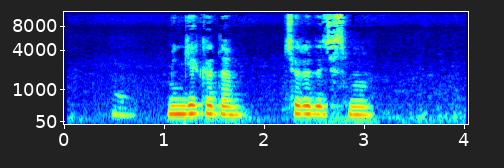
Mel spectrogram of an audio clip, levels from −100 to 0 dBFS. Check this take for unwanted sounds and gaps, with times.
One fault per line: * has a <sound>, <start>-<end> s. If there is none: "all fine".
* has a laugh, 0.5-0.8 s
